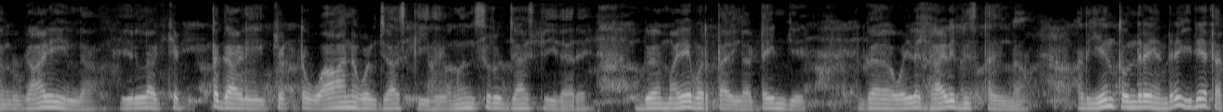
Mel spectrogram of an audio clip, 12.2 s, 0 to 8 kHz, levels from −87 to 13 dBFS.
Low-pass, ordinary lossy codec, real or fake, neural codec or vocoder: 7.2 kHz; none; fake; codec, 16 kHz, 2 kbps, FunCodec, trained on LibriTTS, 25 frames a second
